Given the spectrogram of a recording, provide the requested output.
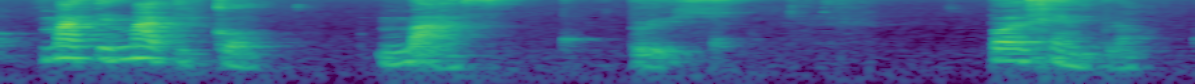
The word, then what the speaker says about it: plus: No delante de un adjetivo o un adverbo. No se pronuncia la S. Marie est plus jeune que Martine. Marie es más joven que Martine. Il marche plus vite que moi. Elle camina más rápido que yo. Si se pronuncia la S cuando plus de más nombre, le sigue un nombre.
